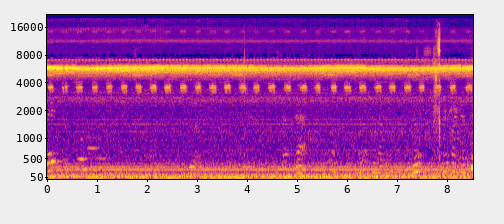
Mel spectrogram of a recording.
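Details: On a cloudy evening outdoors, crickets chirp in short, evenly spaced pulses over a steady, high-pitched insect trill.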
